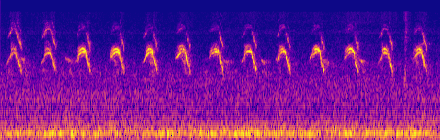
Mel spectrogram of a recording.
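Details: Ayam Cemani chicken: insistent high-pitched peeping, roughly three sharp downward-slurred notes per second, repeated without pause over a steady low hum.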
